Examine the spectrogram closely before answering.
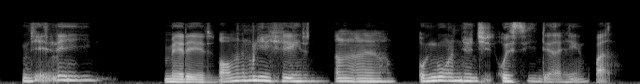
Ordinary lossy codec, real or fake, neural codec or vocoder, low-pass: none; fake; autoencoder, 22.05 kHz, a latent of 192 numbers a frame, VITS, trained on many speakers; 7.2 kHz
